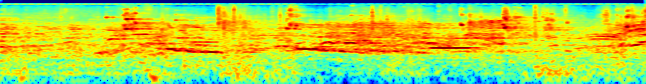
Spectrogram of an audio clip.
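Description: Volleyball rally in a gymnasium: several players' and spectators' voices calling out over one another, echoing in the large hall, with a few sharp hits of the ball.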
